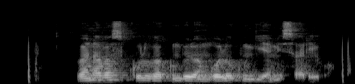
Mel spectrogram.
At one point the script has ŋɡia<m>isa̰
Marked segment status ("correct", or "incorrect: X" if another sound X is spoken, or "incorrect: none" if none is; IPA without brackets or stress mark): correct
